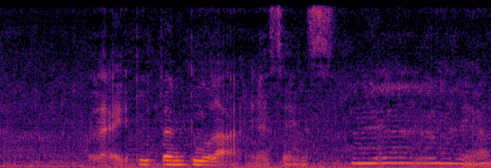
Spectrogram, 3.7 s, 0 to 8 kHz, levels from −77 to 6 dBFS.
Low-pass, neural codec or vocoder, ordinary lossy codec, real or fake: none; codec, 16 kHz, 2 kbps, FunCodec, trained on LibriTTS, 25 frames a second; none; fake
